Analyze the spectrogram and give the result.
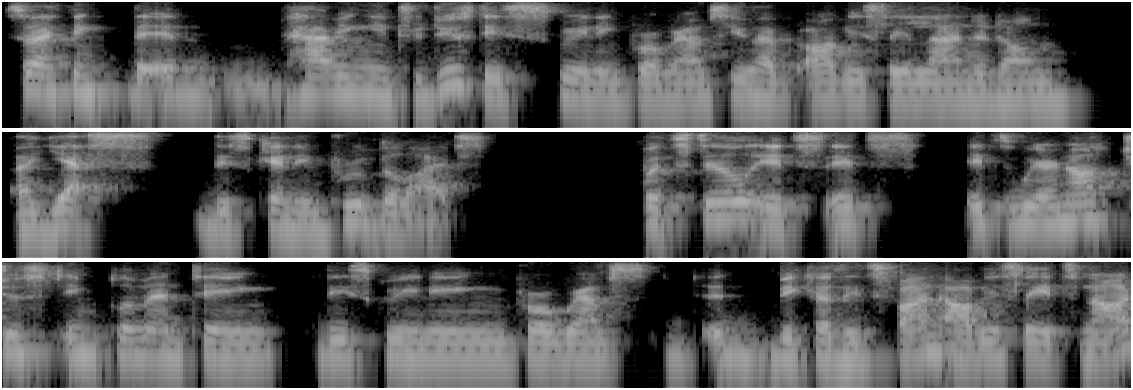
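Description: A woman's very deep, low voice in a Norwegian accent, with ordinary pitch variation and very even loudness. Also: moderate pace. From Norway. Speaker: medical doctor and AI researcher. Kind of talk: interview.

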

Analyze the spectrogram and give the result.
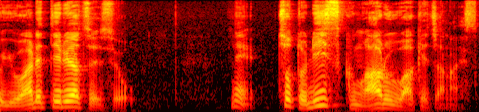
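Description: A man's voice with a dry, close sound and no echo. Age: 40s. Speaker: podcast host. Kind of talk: solo casual talk.

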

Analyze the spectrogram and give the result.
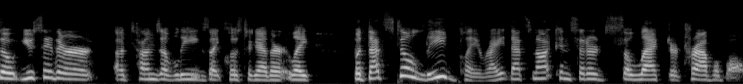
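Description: Over a quiet background with a dry, close sound and no echo, a woman with an American accent speaks at a fairly high pitch and moderate pace with lively intonation. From Texas. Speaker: softball coach and podcast co-host. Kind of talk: casual chat.

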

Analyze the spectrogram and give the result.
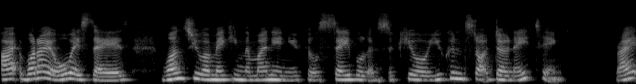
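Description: Against a quiet background, a woman talks at a fairly quick pace in a somewhat breathy voice. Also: fairly high pitch for a woman. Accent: English. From England. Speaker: business mentor. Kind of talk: interview. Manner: animated.

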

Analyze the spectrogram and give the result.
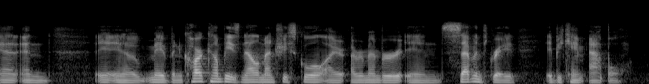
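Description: This is a man with an American accent. His pitch sits fairly low. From US West Coast, San Francisco Bay Area. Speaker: startup founder and CEO. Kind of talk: casual interview.

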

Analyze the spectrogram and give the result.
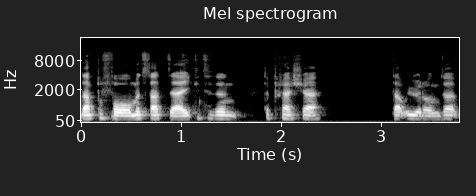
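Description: This man talks very fast at a medium pitch. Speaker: podcast co-host. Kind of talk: casual chat.

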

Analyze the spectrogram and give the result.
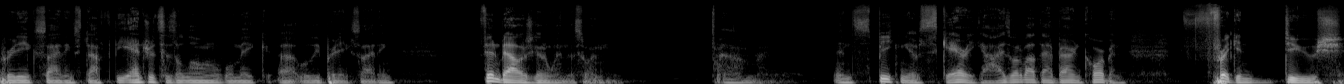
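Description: A man speaks at a moderate pace in a very deep, low, dark and mellow voice, somewhat breathy, with ordinary pitch variation and long, frequent pauses, on a very clean recording with a silent background. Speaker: wrestling podcast host. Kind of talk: casual solo podcast talk. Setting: home at night. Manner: rambling, many fillers.

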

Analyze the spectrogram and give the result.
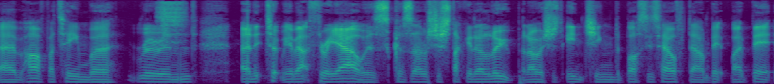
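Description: With a British accent and a bright, sharp tone, a man speaks at a moderate pace in monotone, flat intonation, in a very clean recording with a silent background and a dry, close sound with no echo. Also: fairly low pitch for a man. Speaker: podcast co-host and gamer. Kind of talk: casual chat.

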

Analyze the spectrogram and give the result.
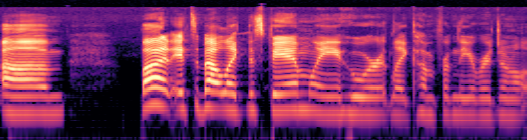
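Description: Using an ordinary speaking voice, a woman talks at a fairly quick pace. Her pitch varies in an ordinary way. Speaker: podcast co-host. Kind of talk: casual chat.

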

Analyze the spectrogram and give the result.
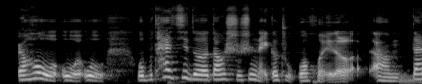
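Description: A woman at a very fast pace. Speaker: podcast host. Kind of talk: casual chat.

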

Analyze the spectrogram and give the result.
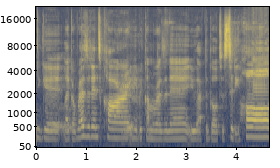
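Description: In a normal speaking voice, a woman talks fairly quickly with an American accent. Her pitch is medium and her intonation fairly even. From New Jersey. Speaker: English teacher in Japan. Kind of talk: casual chat. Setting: studio.

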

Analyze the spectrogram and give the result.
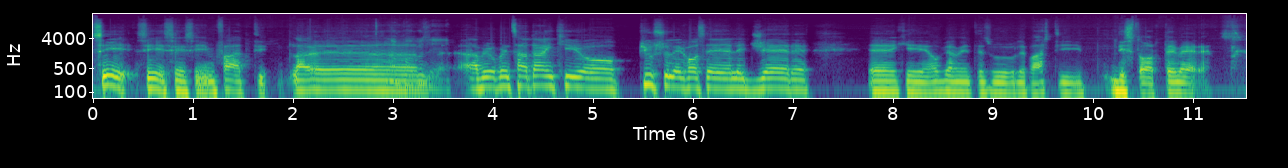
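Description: Speaking very slowly, a man uses a medium pitch and a dark, mellow tone, with ordinary pitch variation. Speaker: guitarist asking questions. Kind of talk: casual chat.

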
